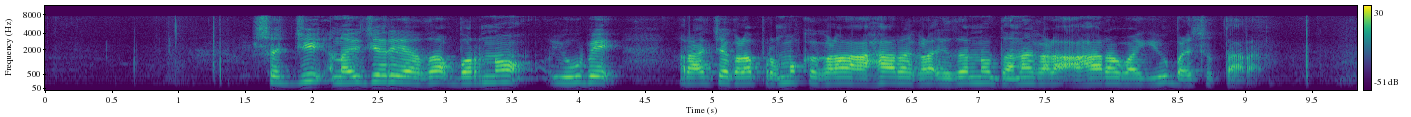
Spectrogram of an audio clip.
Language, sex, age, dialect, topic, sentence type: Kannada, female, 18-24, Central, agriculture, statement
